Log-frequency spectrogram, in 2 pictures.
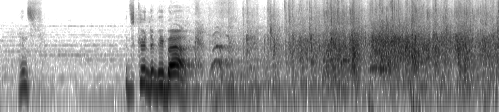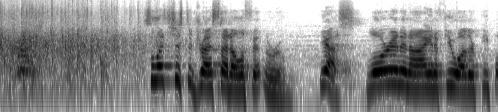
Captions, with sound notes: -It's good to be back. -[APPLAUSE] So let's just address that elephant in the room. Yes. Lauren and I and a few other people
